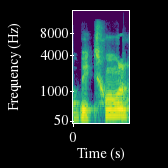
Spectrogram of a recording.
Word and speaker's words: Bitton: I just want to start off with Joshua Bitton. Oh, did I get that right, Gibson? Because you're continually alphaing me about the way I pronounce things. You made it fancier than we say here. Bitton.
